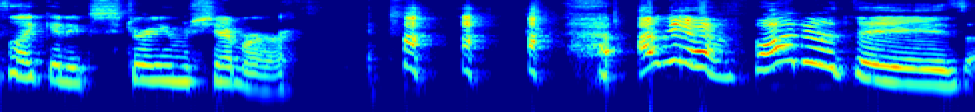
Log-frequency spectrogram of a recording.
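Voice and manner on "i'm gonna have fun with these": high, loud burst of delight; real excitement, pitched well up and louder; gleeful. Real, not acted. Vlogger delighted by new shimmery makeup, gleeful.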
